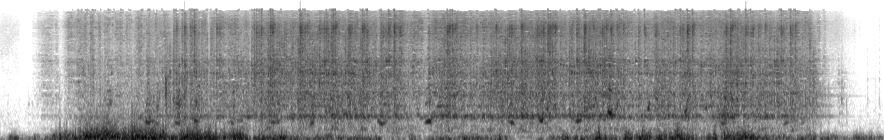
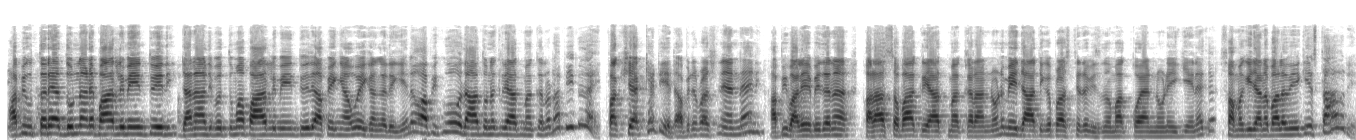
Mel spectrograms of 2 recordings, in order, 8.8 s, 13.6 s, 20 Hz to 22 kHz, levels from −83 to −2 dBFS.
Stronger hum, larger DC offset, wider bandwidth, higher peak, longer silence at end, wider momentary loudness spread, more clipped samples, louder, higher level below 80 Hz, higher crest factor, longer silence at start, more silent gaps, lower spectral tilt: neither; neither; first, 17.5 kHz vs 11 kHz; first, 0 dBFS vs -6 dBFS; about the same, 0 s vs 0 s; first, 11 LU vs 8 LU; neither; first, -14 LUFS vs -20 LUFS; first, -22 dBFS vs -66 dBFS; about the same, 14 dB vs 14 dB; about the same, 0.1 s vs 0.1 s; neither; about the same, -3.5 dB/octave vs -3.5 dB/octave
